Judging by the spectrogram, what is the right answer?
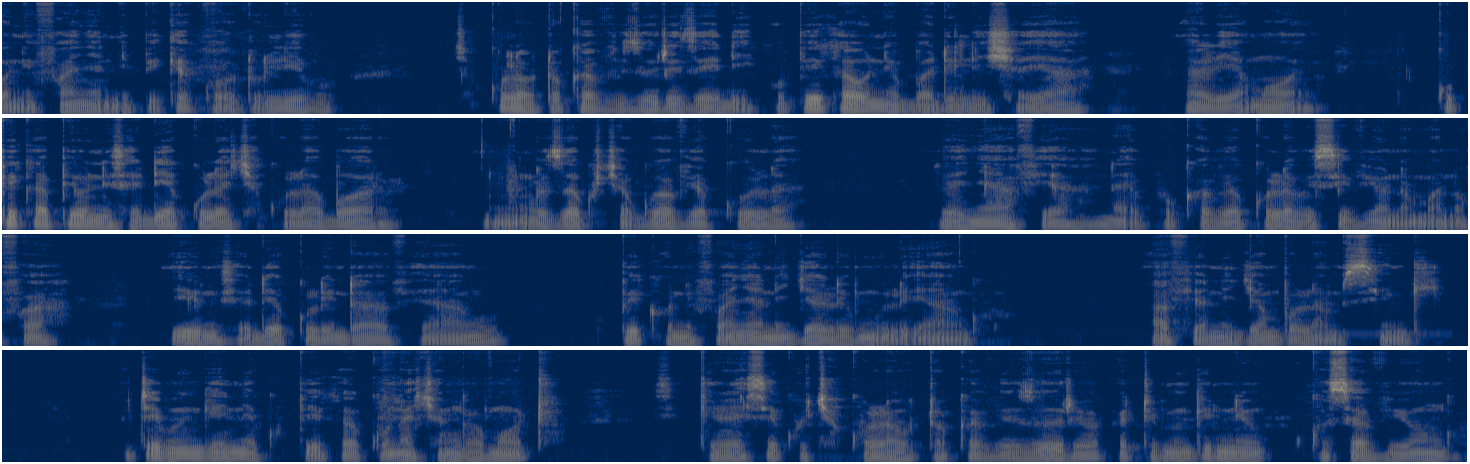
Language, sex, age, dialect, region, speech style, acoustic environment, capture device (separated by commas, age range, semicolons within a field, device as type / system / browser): Swahili, male, 25-34, Kenya - Mombasa, Kenya, focused, silence, mobile / Linux / Chrome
